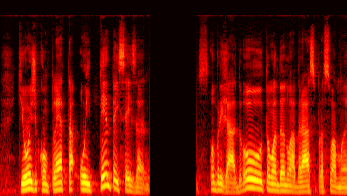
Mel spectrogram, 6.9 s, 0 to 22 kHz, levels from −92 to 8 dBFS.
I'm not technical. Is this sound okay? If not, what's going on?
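No, there's one hiccup. At about 2.99 seconds the sound just stops dead and goes silent until about 3.94 seconds, then picks up exactly where it left off. That's a rebuffering stall: the player ran out of audio it had already downloaded and had to wait for more to arrive. Nothing gets skipped, so you don't miss anything. It just adds almost a full second of dead air.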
